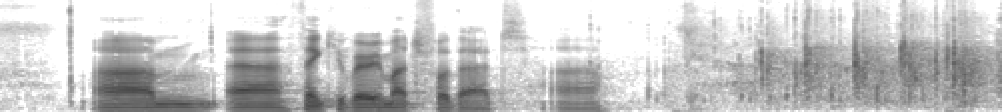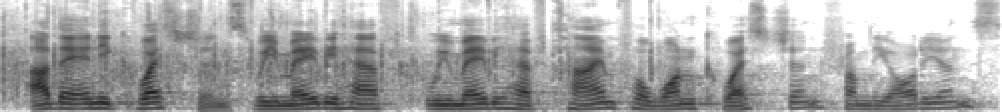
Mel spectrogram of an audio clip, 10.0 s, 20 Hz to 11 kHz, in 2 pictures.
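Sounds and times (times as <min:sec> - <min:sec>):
audience applause: 0:03.3 - 0:08.6.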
